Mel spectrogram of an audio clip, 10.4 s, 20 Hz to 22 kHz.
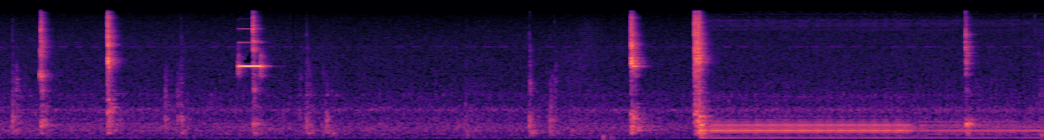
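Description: APC Smart-UPS SMT2200I front-panel buttons clicking, with a short high beep from the UPS's beeper about two and a half seconds in. About seven seconds in a click is followed by a steady low electrical hum as the UPS is switched on through its front-panel control menu; the hum drops in level after about two seconds.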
